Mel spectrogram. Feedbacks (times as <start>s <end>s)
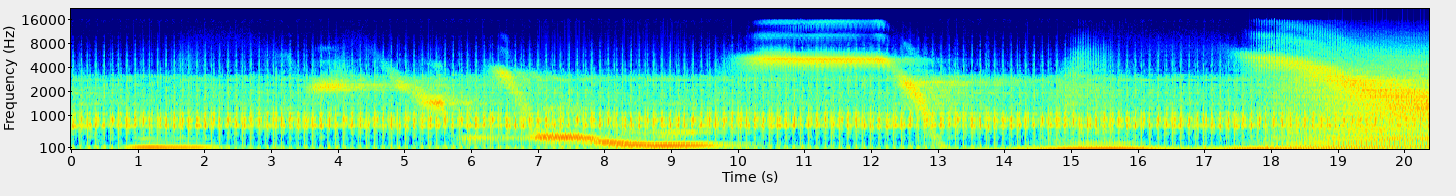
0.4s 11.3s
